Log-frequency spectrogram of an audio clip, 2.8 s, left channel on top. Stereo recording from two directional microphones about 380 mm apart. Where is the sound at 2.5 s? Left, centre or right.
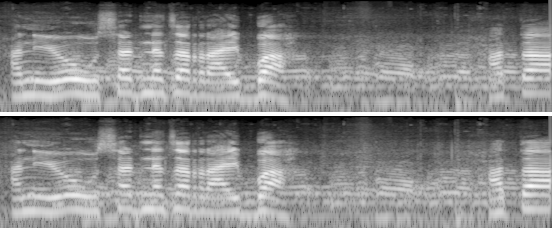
Centre.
